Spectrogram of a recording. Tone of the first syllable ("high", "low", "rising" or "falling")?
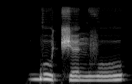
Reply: falling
